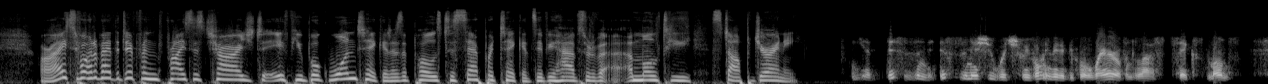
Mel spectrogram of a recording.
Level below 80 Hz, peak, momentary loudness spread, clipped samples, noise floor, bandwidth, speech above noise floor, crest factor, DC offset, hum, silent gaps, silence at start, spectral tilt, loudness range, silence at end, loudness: -42 dBFS; -12 dBFS; 8 LU; under 0.1%; -50 dBFS; 14 kHz; 26 dB; 14 dB; under 0.1%; none; none; 0 s; -5 dB/octave; 3 LU; 0 s; -25 LUFS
